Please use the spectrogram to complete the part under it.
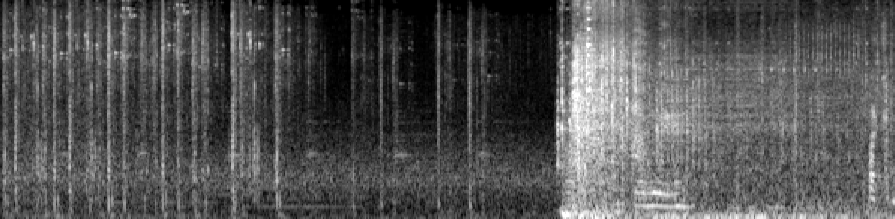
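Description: Horse hooves clip-clop steadily in the video game Skyrim, a quick regular beat that grows louder and busier partway through, mixed with clanking game effects and faint background sounds.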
